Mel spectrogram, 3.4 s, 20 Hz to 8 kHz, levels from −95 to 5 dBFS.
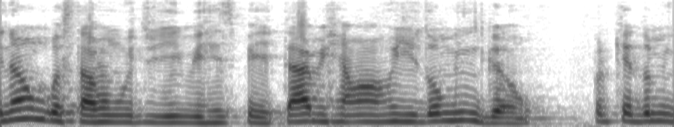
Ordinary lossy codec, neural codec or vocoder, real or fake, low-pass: none; codec, 16 kHz, 8 kbps, FreqCodec, larger model; fake; none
